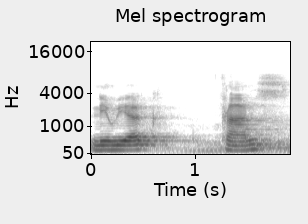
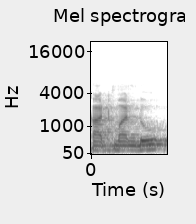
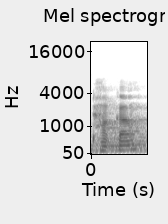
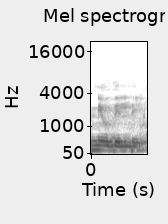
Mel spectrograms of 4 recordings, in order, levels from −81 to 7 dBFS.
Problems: constant background noise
